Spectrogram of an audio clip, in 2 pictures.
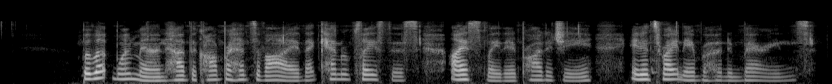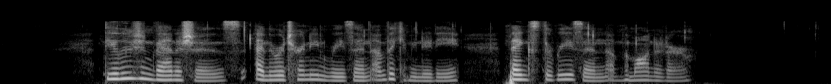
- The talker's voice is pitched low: No, high, 200 Hz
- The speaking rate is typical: No, slow, 130 wpm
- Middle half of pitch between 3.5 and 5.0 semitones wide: Yes, average, 4.1 semitones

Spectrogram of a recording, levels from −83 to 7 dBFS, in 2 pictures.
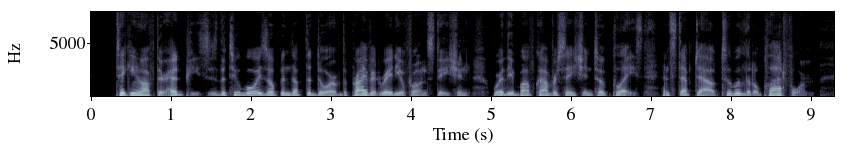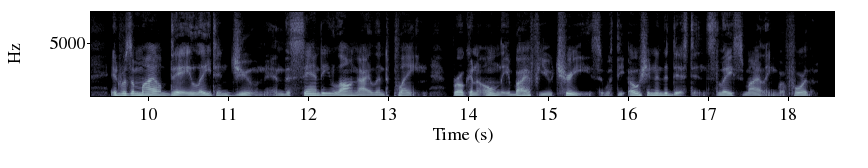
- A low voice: Yes, low, 130 Hz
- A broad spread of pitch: Yes, wide, 8.0 semitones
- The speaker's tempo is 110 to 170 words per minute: No, average, 185 wpm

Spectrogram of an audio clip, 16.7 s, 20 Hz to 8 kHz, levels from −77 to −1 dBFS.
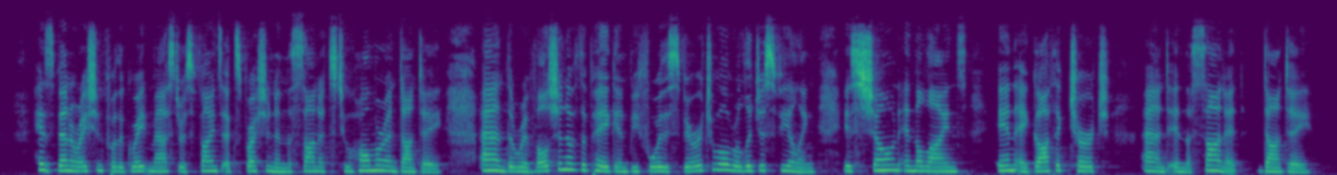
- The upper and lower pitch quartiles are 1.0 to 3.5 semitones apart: Yes, average, 2.9 semitones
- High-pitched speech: Yes, high, 215 Hz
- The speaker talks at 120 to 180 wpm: Yes, average, 145 wpm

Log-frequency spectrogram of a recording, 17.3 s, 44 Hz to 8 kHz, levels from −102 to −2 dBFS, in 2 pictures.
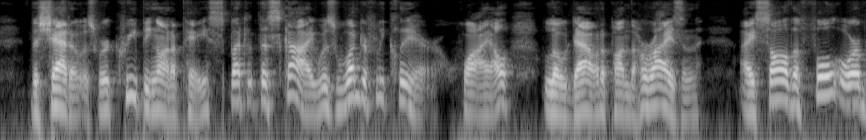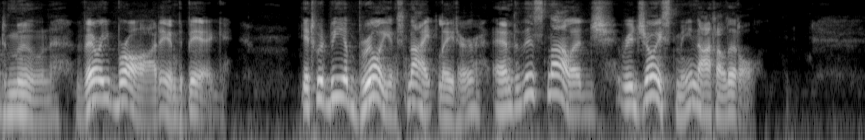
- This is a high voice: No, medium, 150 Hz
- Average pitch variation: No, wide, 7.8 semitones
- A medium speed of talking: Yes, average, 150 wpm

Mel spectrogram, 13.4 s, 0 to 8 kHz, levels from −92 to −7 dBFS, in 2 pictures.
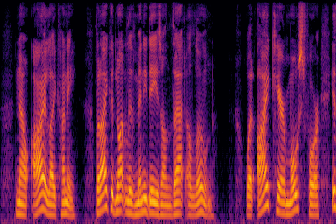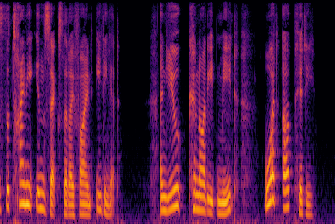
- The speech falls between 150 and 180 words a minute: Yes, average, 160 wpm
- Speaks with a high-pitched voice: No, medium, 155 Hz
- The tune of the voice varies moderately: No, wide, 7.2 semitones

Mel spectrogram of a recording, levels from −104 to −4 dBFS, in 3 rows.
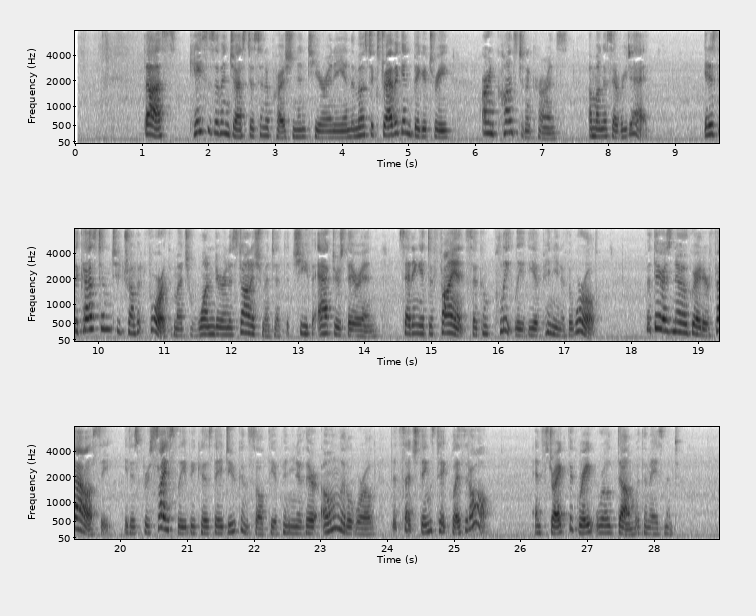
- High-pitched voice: Yes, high, 200 Hz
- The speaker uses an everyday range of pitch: No, wide, 6.2 semitones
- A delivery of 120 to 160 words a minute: No, average, 170 wpm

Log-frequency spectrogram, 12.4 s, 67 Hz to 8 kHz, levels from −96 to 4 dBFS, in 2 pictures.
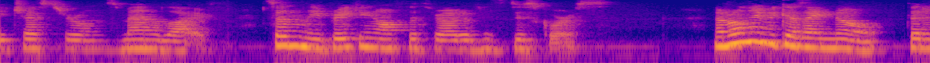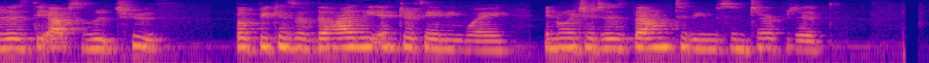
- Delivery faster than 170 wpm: Yes, average, 190 wpm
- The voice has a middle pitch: No, high, 210 Hz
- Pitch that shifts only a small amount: Yes, narrow, 2.3 semitones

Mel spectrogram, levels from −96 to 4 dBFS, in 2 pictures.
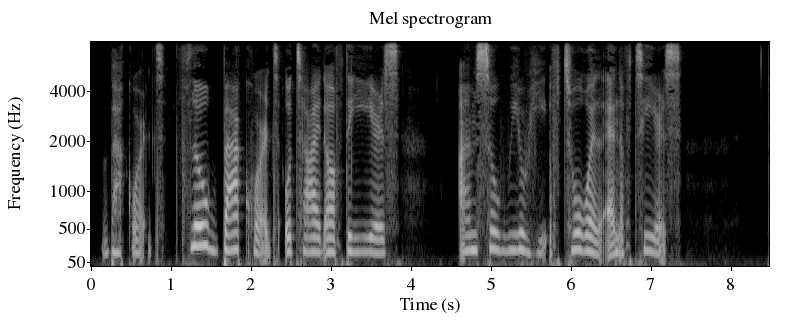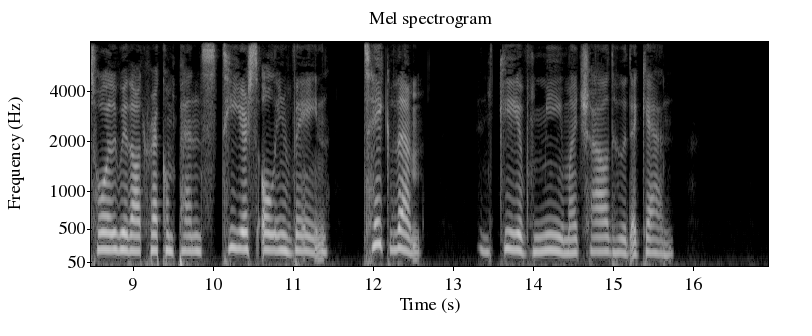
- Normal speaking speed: No, slow, 105 wpm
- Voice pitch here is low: No, high, 205 Hz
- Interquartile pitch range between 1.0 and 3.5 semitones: Yes, average, 2.8 semitones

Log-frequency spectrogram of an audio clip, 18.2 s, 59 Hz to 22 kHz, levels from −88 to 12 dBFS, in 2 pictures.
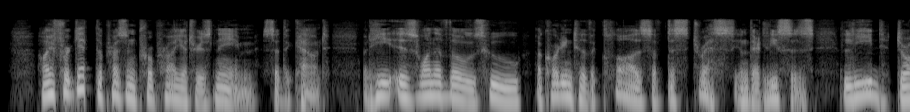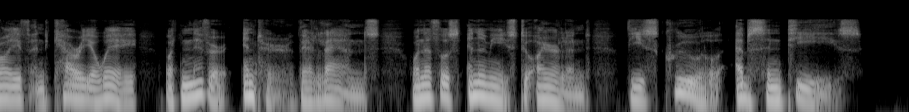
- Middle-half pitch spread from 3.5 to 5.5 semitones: Yes, average, 4.1 semitones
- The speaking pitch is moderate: No, low, 110 Hz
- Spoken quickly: No, average, 145 wpm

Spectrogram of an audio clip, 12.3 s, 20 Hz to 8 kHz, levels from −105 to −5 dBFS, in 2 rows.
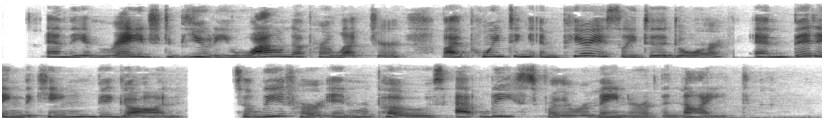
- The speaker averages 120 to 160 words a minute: Yes, average, 155 wpm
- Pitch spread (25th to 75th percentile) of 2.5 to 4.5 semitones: Yes, average, 3.8 semitones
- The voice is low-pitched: No, high, 230 Hz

